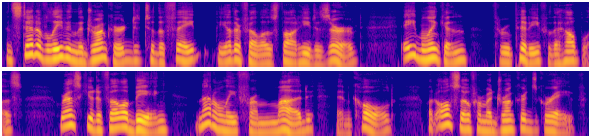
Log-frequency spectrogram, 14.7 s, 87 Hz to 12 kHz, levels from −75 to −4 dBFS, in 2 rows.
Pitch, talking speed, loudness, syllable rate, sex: 145 Hz, 150 wpm, -19 LUFS, 4.4 syllables/s, male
